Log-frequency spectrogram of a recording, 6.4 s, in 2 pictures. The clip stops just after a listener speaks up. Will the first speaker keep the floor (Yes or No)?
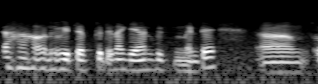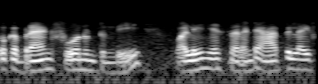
Yes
